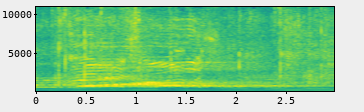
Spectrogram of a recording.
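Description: A large audience shouts the name of Jesus together in unison after a count of one, two, three: a loud, sustained mass of voices that holds for about three seconds without fading much.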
